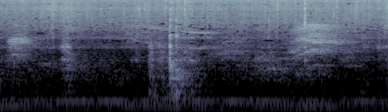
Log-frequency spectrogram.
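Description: Halved boiled eggs frying gently in coconut oil in a nonstick pan, a soft steady sizzle. A wooden spatula scrapes and turns them in the pan, with a sharper scrape about two seconds in and another near four seconds.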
